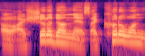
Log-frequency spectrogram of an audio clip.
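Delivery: ordinary delivery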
